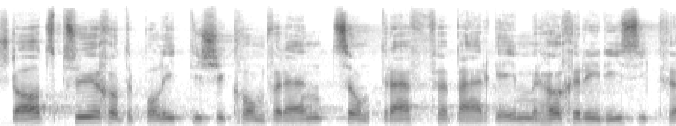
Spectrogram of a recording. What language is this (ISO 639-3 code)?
gsw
